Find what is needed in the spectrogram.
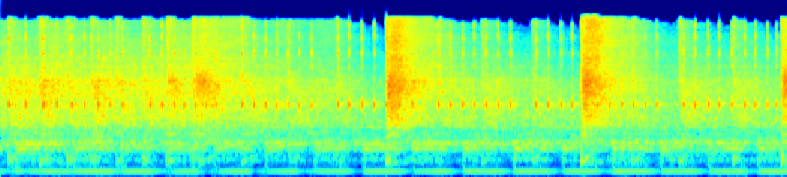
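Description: Cantonese opera percussion playing an entrance passage of drums and cymbals, with loud cymbal crashes about three seconds in and again near five seconds.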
